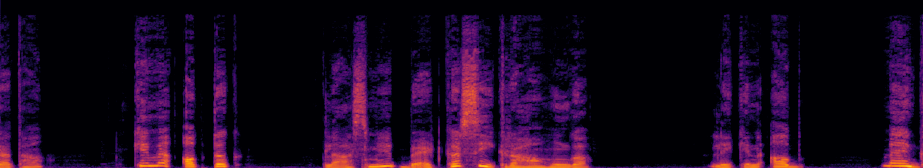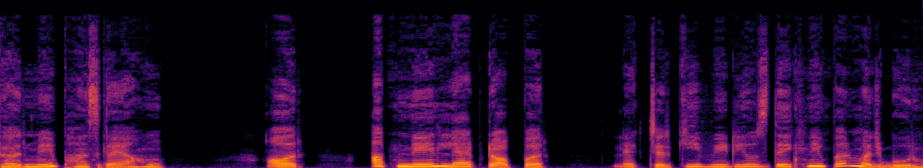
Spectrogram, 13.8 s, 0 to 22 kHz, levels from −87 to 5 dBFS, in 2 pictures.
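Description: From the start and through the whole speech clip, the sound is swirly, smeared and hollow, with softened consonant attacks and content ending near 20.2 kHz. This is likely generation loss: repeated lossy coding, consistent with around four Opus passes at roughly 48 kbit/s, each requantising on a shifted frame grid.

From 1.64 to 3.74 s, channel delay (comb filtering) appears. One channel lags by about a single sample, roughly 0.02 ms, and the mono sum cancels near 20 kHz. Because the first notch sits that high, the effect is a slight dulling of the extreme top.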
